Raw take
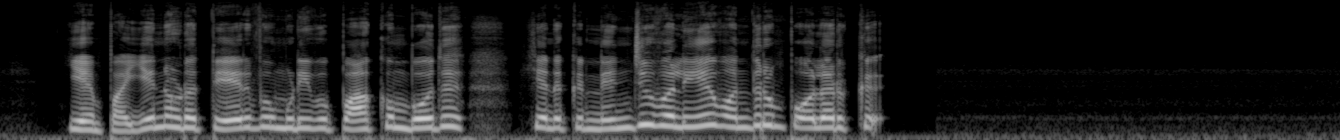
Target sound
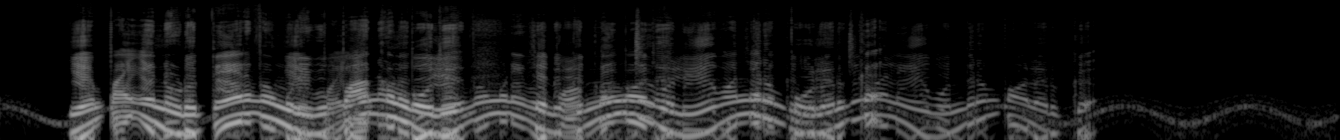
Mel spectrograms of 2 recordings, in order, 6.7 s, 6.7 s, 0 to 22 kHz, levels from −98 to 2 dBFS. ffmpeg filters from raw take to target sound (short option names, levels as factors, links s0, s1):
-filter_complex "[0:a]equalizer=f=125:t=o:w=1:g=-10,equalizer=f=250:t=o:w=1:g=5,equalizer=f=1000:t=o:w=1:g=-5,equalizer=f=2000:t=o:w=1:g=-9,equalizer=f=4000:t=o:w=1:g=-6,asettb=1/sr,asplit=3[s0][s1][s2];[s0]atrim=end=2.724[s3];[s1]atrim=start=2.72:end=4.36,asetpts=PTS-STARTPTS,afade=t=in:d=0.004:c=qsin,afade=t=out:st=1.636:d=0.004:c=qsin,acompressor=threshold=0.0178:ratio=6[s4];[s2]atrim=start=4.356[s5];[s3][s4]acrossfade=d=0.004:c1=hsin:c2=qsin[s6];[s6][s5]acrossfade=d=0.004:c1=qsin:c2=hsin,asplit=2[s7][s8];[s8]aecho=0:1:1067:0.398[s9];[s7][s9]amix=inputs=2:normalize=0,aeval=exprs='val(0)*sin(2*PI*640*n/s+640*0.45/1.6*sin(2*PI*1.6*n/s))':c=same,volume=0.562"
